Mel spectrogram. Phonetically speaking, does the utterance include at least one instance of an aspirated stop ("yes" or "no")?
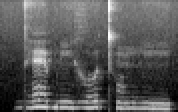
yes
